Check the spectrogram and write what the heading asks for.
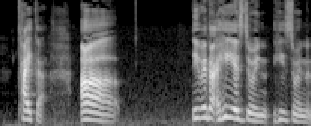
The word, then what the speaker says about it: Taika: Even though I think Taiki, is that how you say his name? Taika.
